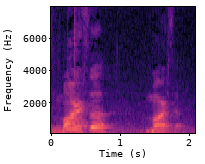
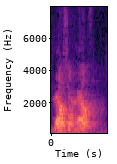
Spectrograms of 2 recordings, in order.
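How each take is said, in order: First: It is said in a tender, emotional tone. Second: It is said in a harsh, mean tone.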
